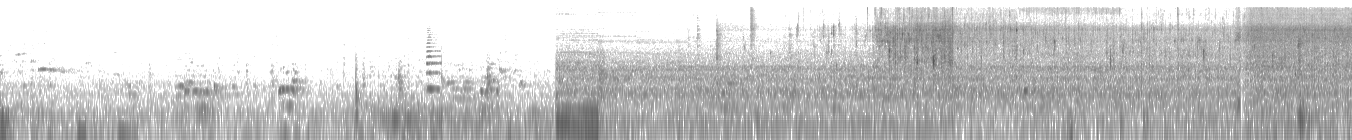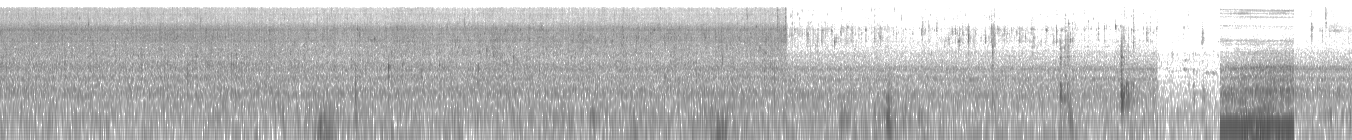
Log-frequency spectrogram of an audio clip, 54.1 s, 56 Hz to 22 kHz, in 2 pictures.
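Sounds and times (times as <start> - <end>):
chicken deep-frying in oil: 12.6 - 54.0.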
